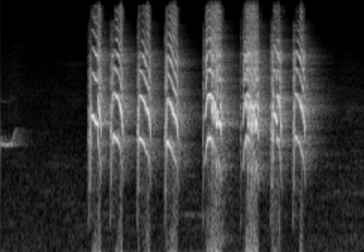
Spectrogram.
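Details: Screaming, angry parrot lets out eight loud, grating squawks in quick succession, about four a second. Each is a ringing, downward-curving screech, with silence before and after the outburst.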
